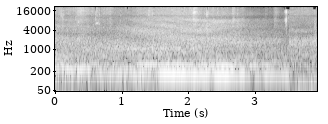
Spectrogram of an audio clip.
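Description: Steady road noise from vehicles on the Decarie Highway in Montreal, the route toward Ottawa and Toronto, with a car rumbling past close by and a continuous low roar of traffic.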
